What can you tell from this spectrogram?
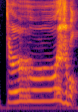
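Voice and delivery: put-on slow, slurred drunken mumble, laughing. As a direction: slur the word like a tipsy inventor. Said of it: "sounds like someone mumbling while drunk".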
